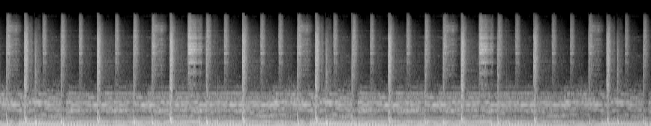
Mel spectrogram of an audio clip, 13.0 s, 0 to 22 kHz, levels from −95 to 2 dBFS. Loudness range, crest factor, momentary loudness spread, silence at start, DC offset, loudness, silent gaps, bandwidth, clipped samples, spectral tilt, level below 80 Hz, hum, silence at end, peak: 3 LU; 18 dB; 9 LU; 0 s; under 0.1%; -19 LUFS; none; 14 kHz; under 0.1%; -3 dB/octave; -26 dBFS; none; 0 s; 0 dBFS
